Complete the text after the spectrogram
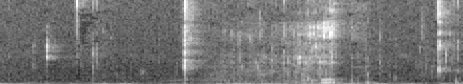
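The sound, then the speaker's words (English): A quiet sip of beer taken before rating it: soft wet slurping and mouth clicks, with a faint swallow, over a low steady background hum and no talking. “All right, let me get one more sip and I'll rate it.”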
